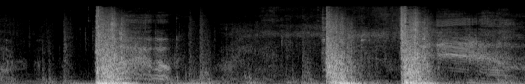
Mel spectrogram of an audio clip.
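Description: A pistol fires several loud shots close by.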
